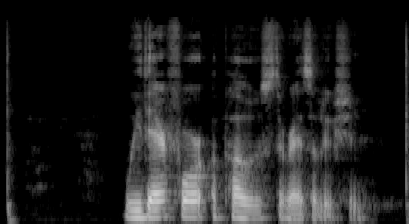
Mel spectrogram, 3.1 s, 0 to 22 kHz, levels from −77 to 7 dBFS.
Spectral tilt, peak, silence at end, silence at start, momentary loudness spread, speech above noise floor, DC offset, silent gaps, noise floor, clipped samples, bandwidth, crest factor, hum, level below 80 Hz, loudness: -5.5 dB/octave; -2 dBFS; 0 s; 0.05 s; 15 LU; 47 dB; under 0.1%; none; -65 dBFS; under 0.1%; 16 kHz; 18 dB; none; -54 dBFS; -18 LUFS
